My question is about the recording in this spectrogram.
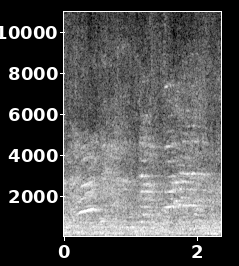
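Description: Indistinct chatter of shoppers in a large store, with a short high-pitched rising squeal about a quarter second in and a few more brief high tones in the second half.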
